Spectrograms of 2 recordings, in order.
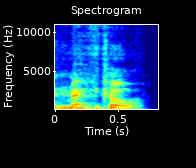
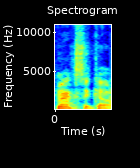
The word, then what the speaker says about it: Mexico: I was going to say Mexico. I heard somebody say it that way, but that's not how you say it. It's Mexico, right?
